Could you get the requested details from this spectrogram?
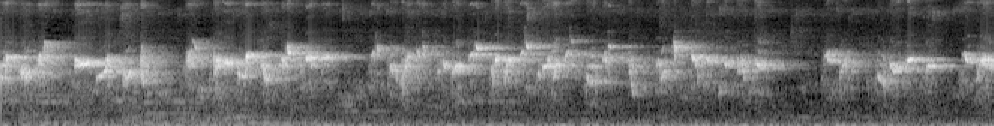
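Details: Trucuk, or sooty-headed bulbul, singing fast ropel song used to coax young birds into singing: lively cascades of short warbled notes in tight bursts, with a brief gap just before five and a half seconds.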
